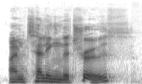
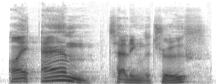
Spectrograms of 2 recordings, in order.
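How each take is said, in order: First: The verb am is contracted and unstressed. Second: The verb am is full and strongly stressed.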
